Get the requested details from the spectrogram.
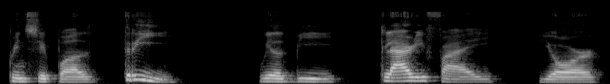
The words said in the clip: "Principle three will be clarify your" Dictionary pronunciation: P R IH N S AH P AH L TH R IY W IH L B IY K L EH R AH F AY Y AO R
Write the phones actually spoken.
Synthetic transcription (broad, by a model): P R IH N S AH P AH L T R IY W IH L B IY K L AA R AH F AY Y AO R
